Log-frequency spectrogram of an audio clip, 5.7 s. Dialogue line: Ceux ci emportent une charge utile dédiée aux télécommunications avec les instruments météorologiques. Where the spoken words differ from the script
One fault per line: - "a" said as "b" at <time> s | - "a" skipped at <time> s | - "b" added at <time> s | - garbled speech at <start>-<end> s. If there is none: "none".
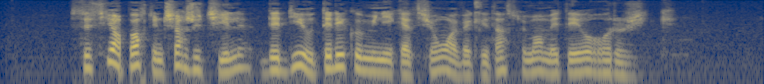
none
